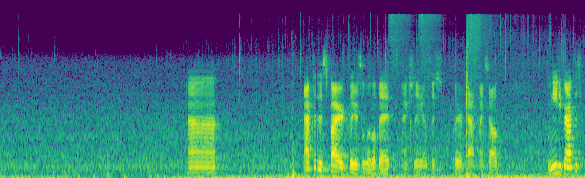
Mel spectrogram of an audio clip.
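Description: Fire crackles and burns.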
